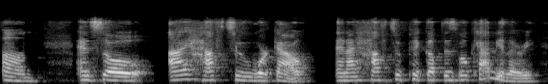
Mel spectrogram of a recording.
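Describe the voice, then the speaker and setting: A woman's voice: medium pitch, a little slow, fairly bright tone. Earnest woman in her forties. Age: 40s. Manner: earnest, emphatic, tags points with "right?". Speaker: dancer. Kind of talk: casual conversation.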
